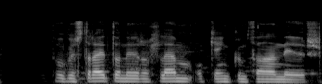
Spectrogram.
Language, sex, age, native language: Icelandic, male, 13, Icelandic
